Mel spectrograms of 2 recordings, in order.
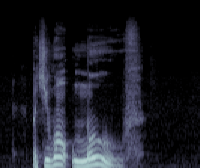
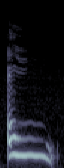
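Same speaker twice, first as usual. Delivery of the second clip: high, softer hound howl; dog howl; 3 dB quieter than usual. Retold or imitated. Hound dog asked why he stays put, howling. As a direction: howl long like a hound on a nail. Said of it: "the hound dog looks at him".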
